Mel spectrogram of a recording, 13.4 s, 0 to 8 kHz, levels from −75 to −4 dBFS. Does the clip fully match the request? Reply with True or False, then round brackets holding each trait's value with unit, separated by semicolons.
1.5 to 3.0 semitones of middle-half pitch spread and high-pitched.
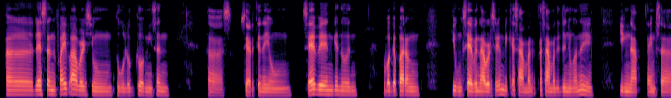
False (2.7 semitones; 115 Hz)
